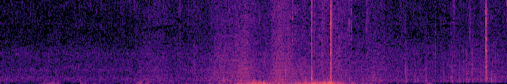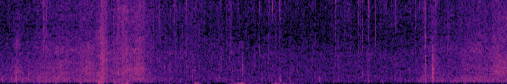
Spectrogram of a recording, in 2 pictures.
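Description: Faint handling noise: soft rustling with a few sharp clicks about two to three seconds in, then a few single small clicks, as a handheld camera is shifted. Under it is a faint steady outdoor hiss.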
